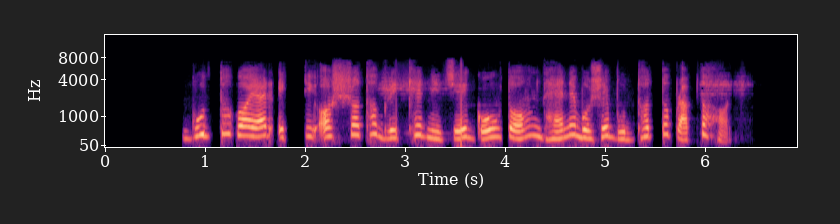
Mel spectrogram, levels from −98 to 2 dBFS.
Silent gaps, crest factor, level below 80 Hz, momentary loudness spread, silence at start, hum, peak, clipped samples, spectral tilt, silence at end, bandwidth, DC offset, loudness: 1.08-1.14 s, 1.83-1.99 s, 3.99-4.03 s, 5.49-5.57 s; 18 dB; -60 dBFS; 9 LU; 0.8 s; none; -2 dBFS; under 0.1%; -6 dB/octave; 0.7 s; 7.6 kHz; under 0.1%; -20 LUFS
